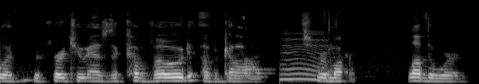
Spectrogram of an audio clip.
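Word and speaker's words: כבוד: understand pursuing God's presence first of all it's pronounced covered already this is a really common uh sort of interpretation of the word kavoda it's actually kavod I love the Hebrew word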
